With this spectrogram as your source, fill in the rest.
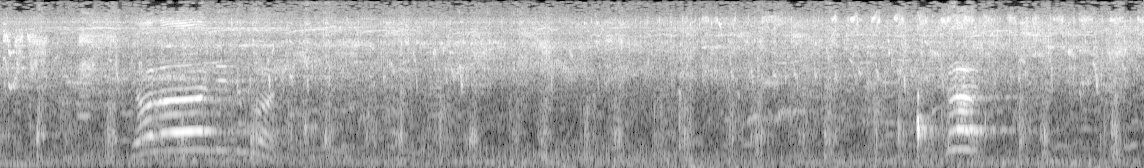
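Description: Young people's voices call out loudly outdoors.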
